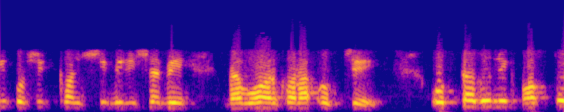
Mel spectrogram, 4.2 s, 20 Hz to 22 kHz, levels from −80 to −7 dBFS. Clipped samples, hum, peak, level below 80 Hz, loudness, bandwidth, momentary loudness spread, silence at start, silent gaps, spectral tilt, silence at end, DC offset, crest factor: under 0.1%; none; -2 dBFS; -62 dBFS; -16 LUFS; 5.6 kHz; 9 LU; 0 s; none; -6.5 dB/octave; 0 s; under 0.1%; 14 dB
